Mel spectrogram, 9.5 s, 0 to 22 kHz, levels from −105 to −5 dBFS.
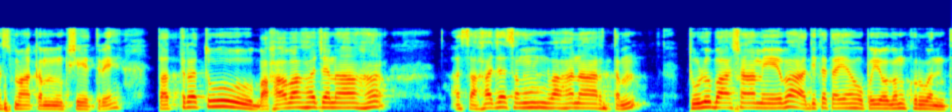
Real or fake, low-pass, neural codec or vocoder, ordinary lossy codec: fake; none; codec, 16 kHz, 4 kbps, FunCodec, trained on LibriTTS, 50 frames a second; none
